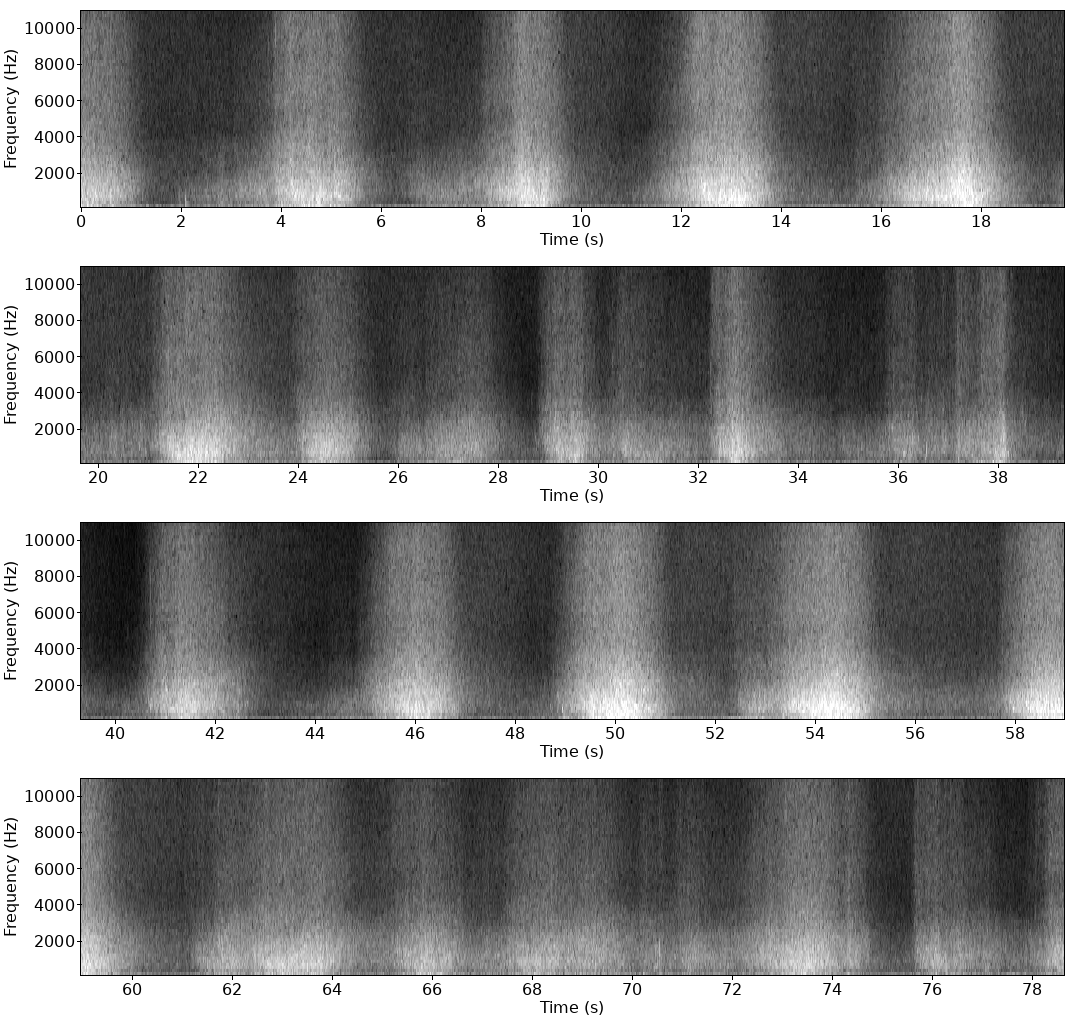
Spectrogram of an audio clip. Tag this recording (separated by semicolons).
beach; ocean; surf; water; waves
